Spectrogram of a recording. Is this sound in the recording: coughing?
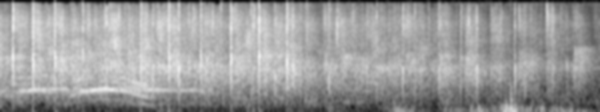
no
